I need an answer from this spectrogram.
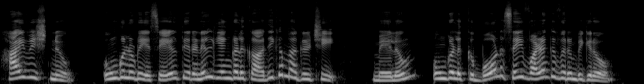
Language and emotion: Tamil, happy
